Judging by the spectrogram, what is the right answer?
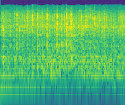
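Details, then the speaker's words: Shimano road bike: fast steady metallic rasping of chain rubbing inner front derailleur cage; trimming the cage slightly silences it. "you can hear the chain rubbing I went even one gear up one gear further here on the cassette"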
